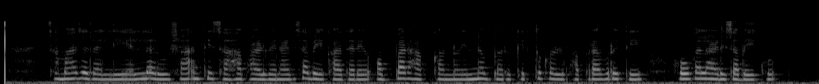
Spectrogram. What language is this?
Kannada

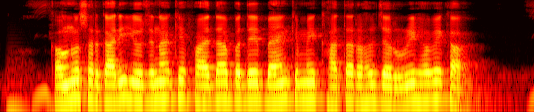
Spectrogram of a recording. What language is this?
Bhojpuri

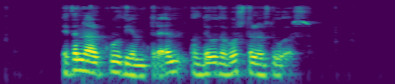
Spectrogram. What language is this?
Catalan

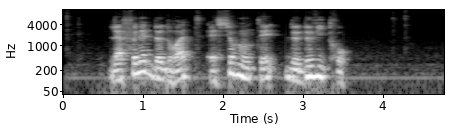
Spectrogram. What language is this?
French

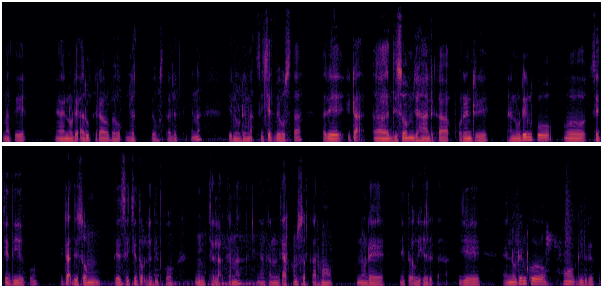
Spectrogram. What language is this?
Santali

